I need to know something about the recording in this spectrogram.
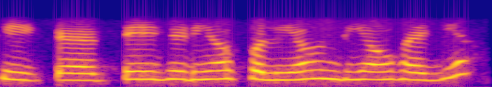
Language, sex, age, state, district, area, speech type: Punjabi, female, 18-30, Punjab, Gurdaspur, rural, conversation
